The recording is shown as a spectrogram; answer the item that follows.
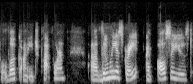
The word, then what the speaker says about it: Loomly: But out of all of those, Loomly is my favorite. Okay, and how do I spell that?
